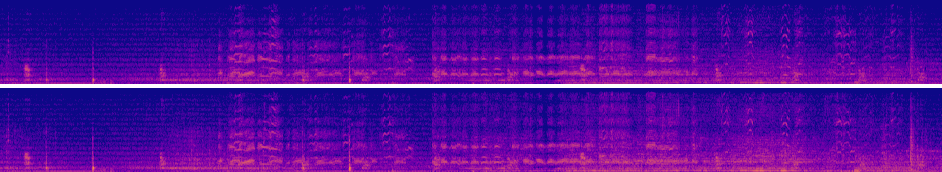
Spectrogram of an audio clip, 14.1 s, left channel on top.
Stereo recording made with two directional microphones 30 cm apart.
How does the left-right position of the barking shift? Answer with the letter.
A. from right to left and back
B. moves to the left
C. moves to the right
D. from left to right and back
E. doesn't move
E.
